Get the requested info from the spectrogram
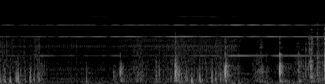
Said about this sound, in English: And then the phone rang.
